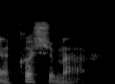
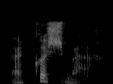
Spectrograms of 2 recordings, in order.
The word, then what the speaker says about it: cauchemar: Alors quand on lit, le E, en fait, c'est pas qu'il est muet, je pense, c'est qu'on le mange.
